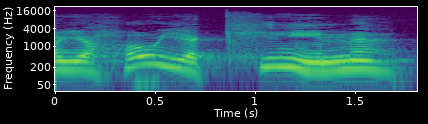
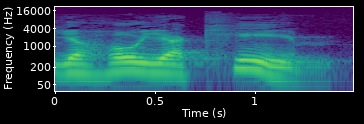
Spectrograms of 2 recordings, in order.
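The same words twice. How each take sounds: First: Jehoiakim said with an N at the end, "Jehoiakin"; final N sound. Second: Jehoiakim said with an M at the end; final M sound. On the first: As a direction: end Jehoiakim on a drawn-out "keen". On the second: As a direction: end Jehoiakim on a drawn-out "keem". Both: Shown as a demonstration. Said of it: "with an N on the end of it".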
